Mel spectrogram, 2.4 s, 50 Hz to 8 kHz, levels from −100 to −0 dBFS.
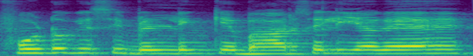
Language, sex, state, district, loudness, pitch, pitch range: Hindi, female, Rajasthan, Jaipur, -16 LUFS, 190 Hz, 190-215 Hz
